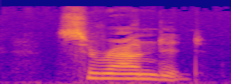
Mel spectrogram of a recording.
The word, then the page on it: surrounded: American English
